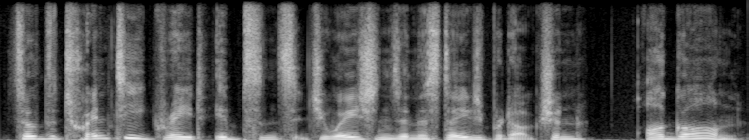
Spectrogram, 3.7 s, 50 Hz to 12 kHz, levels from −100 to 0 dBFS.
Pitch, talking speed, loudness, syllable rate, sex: 150 Hz, 190 wpm, -17 LUFS, 6.1 syllables/s, male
